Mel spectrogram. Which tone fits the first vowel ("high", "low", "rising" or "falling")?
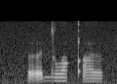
rising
